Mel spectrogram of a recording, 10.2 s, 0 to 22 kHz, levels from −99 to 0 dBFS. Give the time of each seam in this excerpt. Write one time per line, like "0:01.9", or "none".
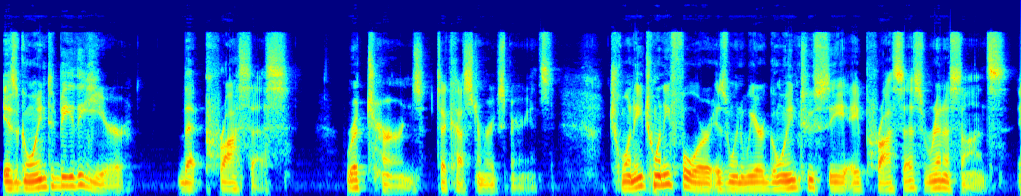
none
